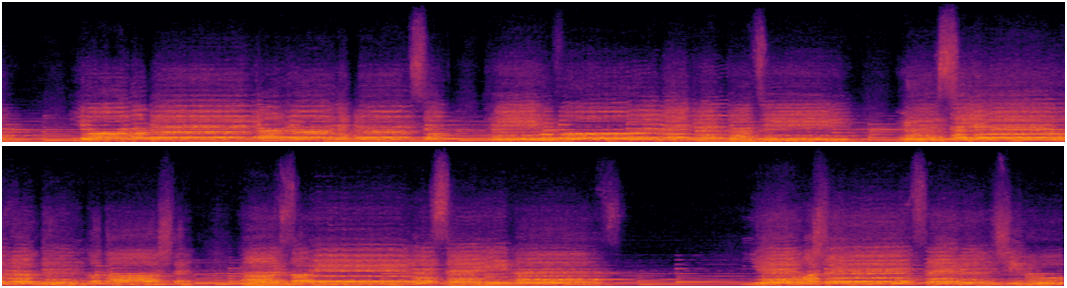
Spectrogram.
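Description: Mixed choir of women's and men's voices singing a hymn in parts, in long sustained phrases with brief breaths between them.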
